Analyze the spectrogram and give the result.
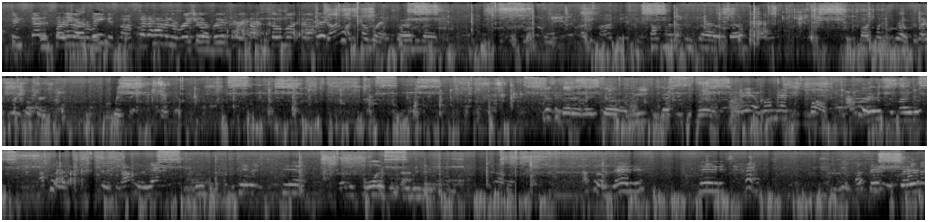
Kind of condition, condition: fault, sounds in the background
